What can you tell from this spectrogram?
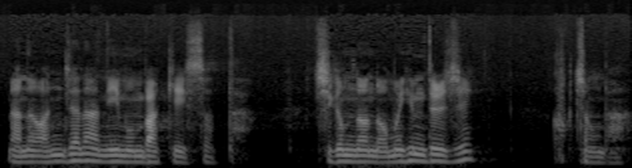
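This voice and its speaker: Gentle, soft-spoken male God figure, done by a preacher, comforting; dull lo-fi sound. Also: fairly low pitch, fairly even intonation, moderate pace, lightly acted. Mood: tender. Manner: soft, hushed and tender.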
